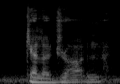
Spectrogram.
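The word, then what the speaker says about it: Geladron: My name is Galadron.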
